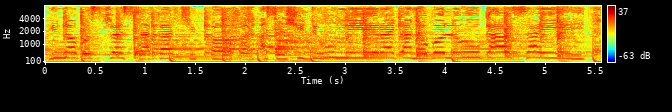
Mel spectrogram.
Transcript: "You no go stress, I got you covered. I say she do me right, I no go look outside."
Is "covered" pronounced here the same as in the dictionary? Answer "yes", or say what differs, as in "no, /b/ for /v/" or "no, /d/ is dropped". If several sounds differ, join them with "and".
no, /v/ is dropped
